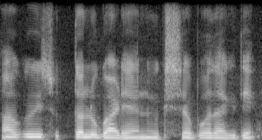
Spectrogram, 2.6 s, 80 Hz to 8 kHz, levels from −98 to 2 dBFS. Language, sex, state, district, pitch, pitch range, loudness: Kannada, male, Karnataka, Koppal, 125 Hz, 125-135 Hz, -16 LUFS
